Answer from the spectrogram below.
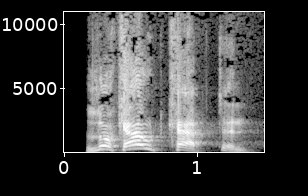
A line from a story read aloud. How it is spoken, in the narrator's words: I shouted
